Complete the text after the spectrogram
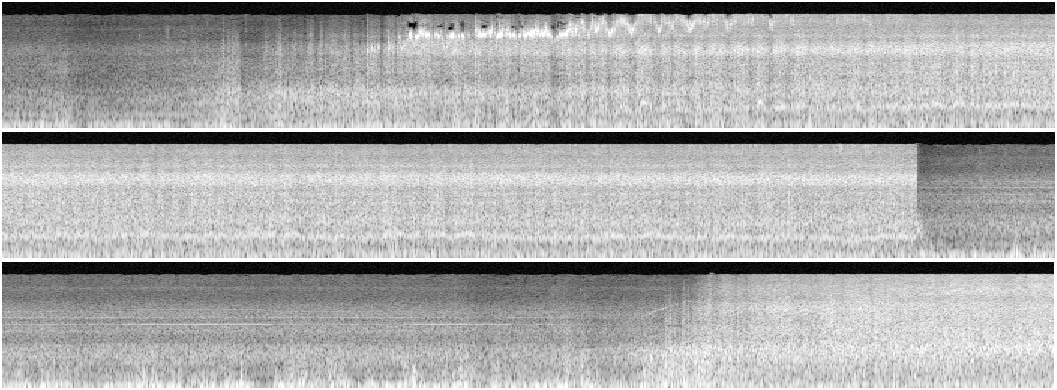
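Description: Wind roars past, loud and steady, as a car speeds along the road.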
